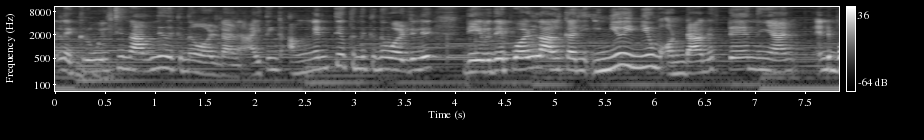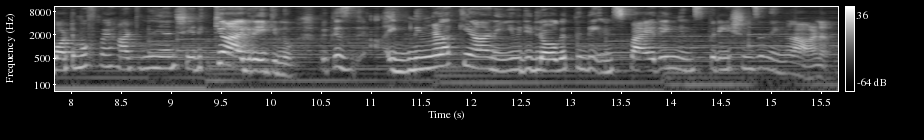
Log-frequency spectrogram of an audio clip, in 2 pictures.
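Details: Adult woman speaking; normal speech.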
